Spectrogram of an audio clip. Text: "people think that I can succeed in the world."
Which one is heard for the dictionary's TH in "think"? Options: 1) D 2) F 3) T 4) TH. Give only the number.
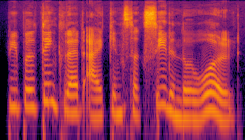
3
